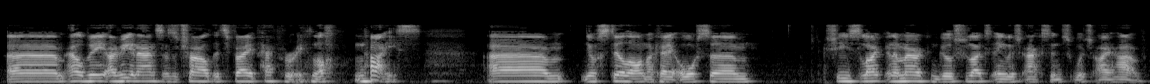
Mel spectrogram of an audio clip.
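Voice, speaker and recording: A man's voice: medium pitch, level tone, normal speed, pushed and bright. A man from Cardiff hosting a casual livestream, chatting and rambling as he answers viewer comments. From Cardiff, Wales. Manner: chatty and rambling, thinks aloud. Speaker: livestream host. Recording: slightly dull lo-fi sound.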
